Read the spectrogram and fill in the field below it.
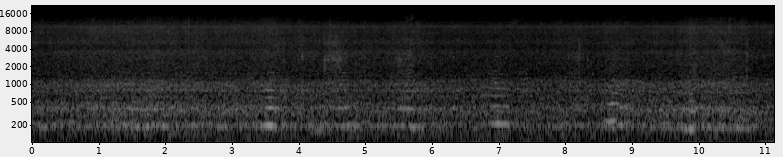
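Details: At an apiary in Moszczanka, Opole Voivodeship, Poland, on 19 August 2013, crowds of honey bees carry honeydew, producing a sustained low buzzing hum with small rises and falls as bees fly near.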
